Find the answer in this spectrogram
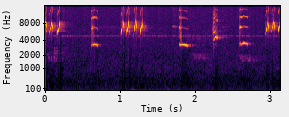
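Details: Common iora lure song: short groups of two or three very high notes alternating with single clear whistled chirps, spaced about half a second apart.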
